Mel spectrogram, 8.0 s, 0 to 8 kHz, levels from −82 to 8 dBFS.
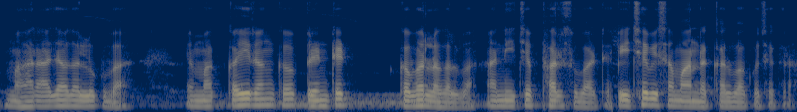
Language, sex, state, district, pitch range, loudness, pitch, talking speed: Bhojpuri, male, Uttar Pradesh, Varanasi, 100-120 Hz, -33 LUFS, 105 Hz, 180 wpm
